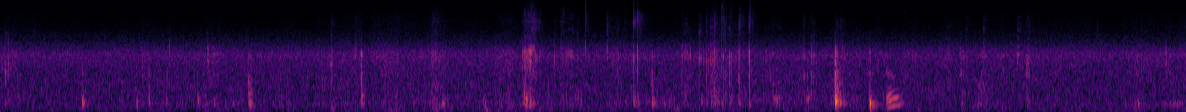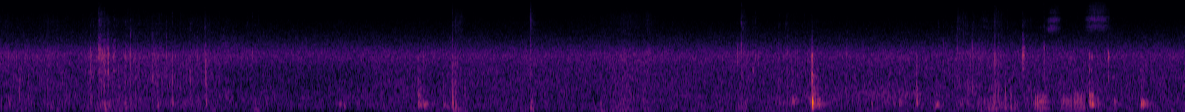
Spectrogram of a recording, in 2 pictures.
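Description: Plastic bubble wrap crinkles and rustles as it is handled.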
